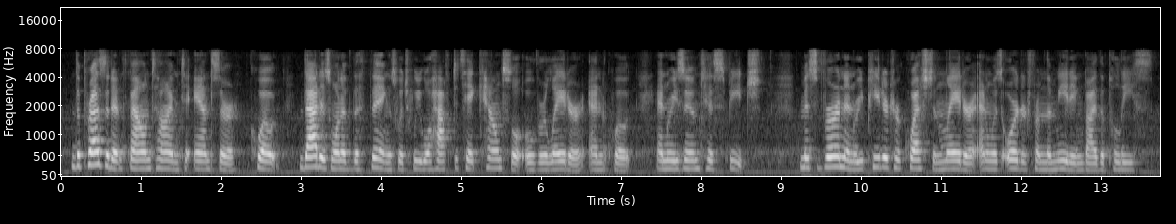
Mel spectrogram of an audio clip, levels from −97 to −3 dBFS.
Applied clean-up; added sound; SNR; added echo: none; none; none; none.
